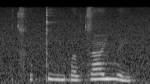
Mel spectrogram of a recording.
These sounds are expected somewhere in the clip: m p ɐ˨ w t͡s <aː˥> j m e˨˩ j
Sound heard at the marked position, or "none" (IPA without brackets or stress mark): aː˥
